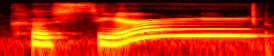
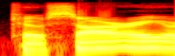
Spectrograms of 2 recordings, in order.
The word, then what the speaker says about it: Kosiri: The thing is, most people pronounce it wrong. They like Kosari or something. They'll say all these different names. Usually people don't get it on the first try, and you did.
